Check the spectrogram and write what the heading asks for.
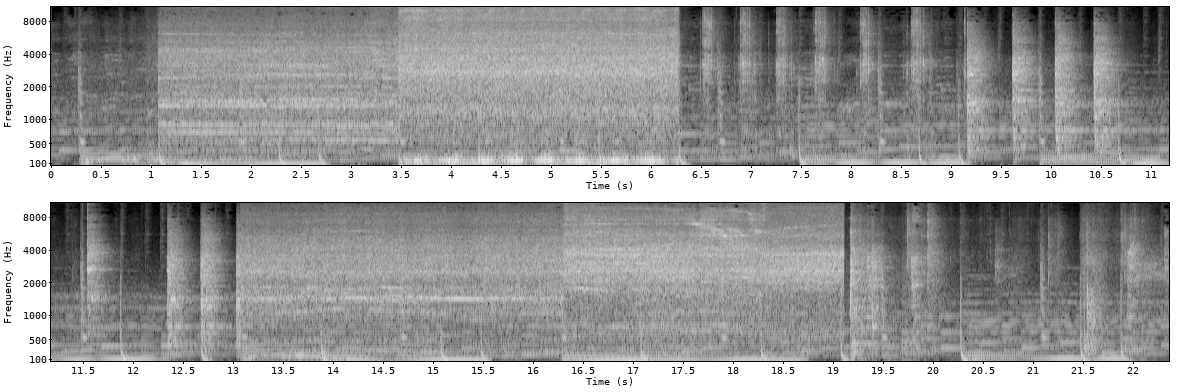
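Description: Angle grinder cutting the steel of a motorcycle swingarm for a few seconds, then another stretch of grinding later on, heard over background music with a repeating bass line.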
